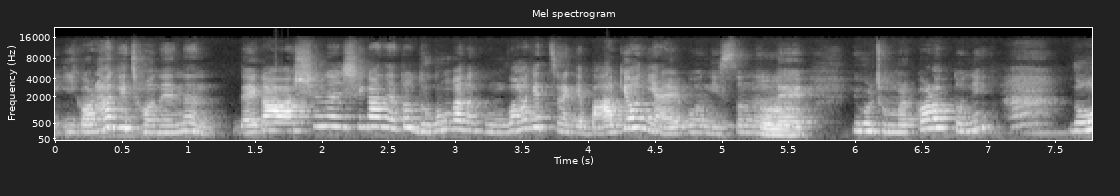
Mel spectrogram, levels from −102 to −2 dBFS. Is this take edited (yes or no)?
no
